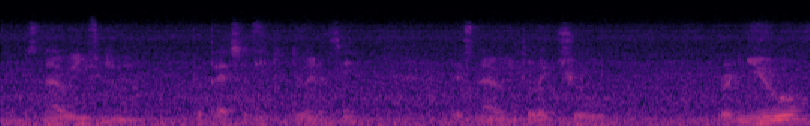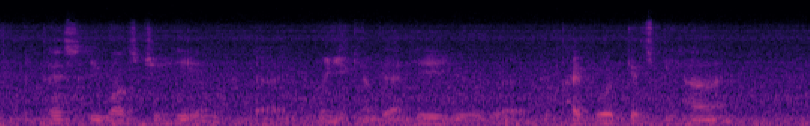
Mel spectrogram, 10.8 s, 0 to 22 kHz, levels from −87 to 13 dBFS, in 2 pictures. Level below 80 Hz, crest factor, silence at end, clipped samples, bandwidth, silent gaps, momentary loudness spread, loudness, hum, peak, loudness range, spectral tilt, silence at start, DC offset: -54 dBFS; 18 dB; 0 s; under 0.1%; 20 kHz; none; 8 LU; -42 LUFS; none; -22 dBFS; 3 LU; -4.5 dB/octave; 0 s; under 0.1%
